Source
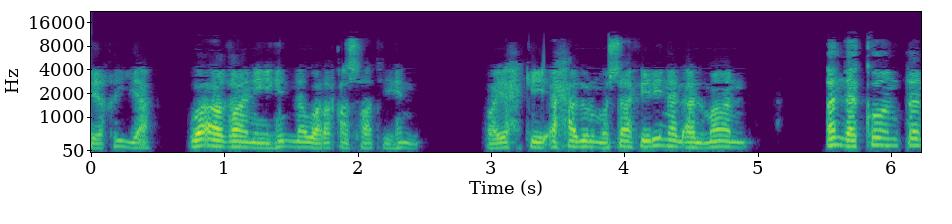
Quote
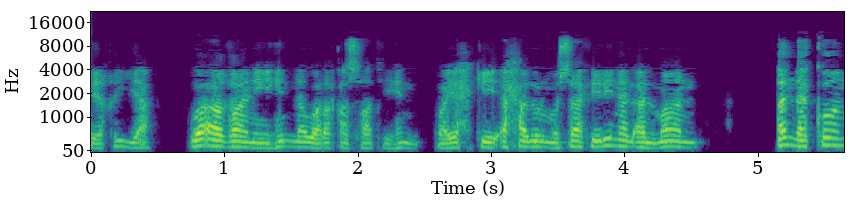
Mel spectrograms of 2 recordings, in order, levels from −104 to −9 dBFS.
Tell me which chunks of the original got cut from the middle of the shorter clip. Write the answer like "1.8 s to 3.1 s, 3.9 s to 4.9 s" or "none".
2.5 s to 2.9 s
